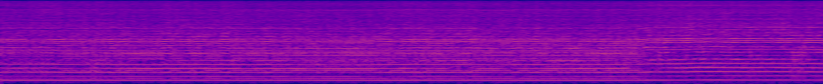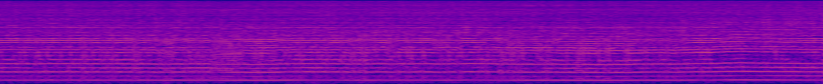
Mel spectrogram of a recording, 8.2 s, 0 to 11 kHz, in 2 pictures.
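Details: Old Austrian HP 61 two-stroke nitro RC airplane engine idling to check transition after high-end leaning: steady high buzzing idle that holds without sagging, slightly soft; low-end transition still a little rich.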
